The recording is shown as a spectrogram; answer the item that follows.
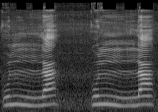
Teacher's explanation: کاف باریک کاف ہے، کاف کو ہم لام کے ساتھ ملائیں گے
